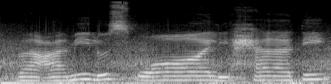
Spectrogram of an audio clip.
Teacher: صاد کو پر پڑھنا ہے، صاد حروف مستعلیہ میں سے ہے، لام کو لمبا نہیں کرنا کیونکہ لام کے نیچے زیر ہے۔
